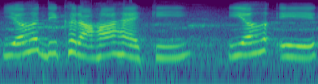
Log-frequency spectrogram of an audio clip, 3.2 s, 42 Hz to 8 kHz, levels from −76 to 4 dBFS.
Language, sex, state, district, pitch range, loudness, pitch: Hindi, female, Punjab, Pathankot, 235-285 Hz, -13 LUFS, 260 Hz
